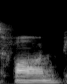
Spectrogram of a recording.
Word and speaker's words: Phan: So my birth name is Fawn, P-H-A-N.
